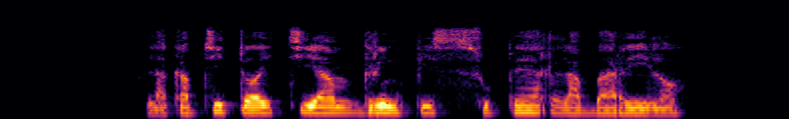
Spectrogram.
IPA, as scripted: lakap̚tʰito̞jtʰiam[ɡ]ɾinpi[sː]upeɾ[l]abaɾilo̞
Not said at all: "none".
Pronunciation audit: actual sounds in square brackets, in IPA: ɡ, sː, l

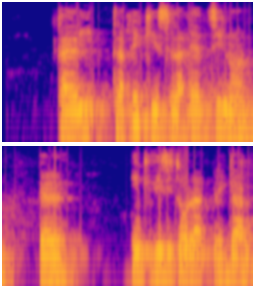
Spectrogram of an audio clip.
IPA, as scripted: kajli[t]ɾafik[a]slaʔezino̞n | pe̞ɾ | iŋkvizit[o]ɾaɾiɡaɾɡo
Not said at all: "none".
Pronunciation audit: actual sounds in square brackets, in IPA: t, i, o

